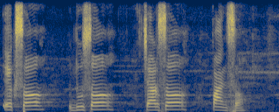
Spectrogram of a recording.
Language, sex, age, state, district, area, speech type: Maithili, female, 45-60, Bihar, Sitamarhi, urban, spontaneous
